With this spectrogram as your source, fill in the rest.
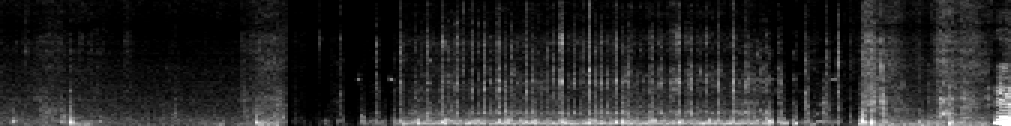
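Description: Sewing machine stitching two layers of fabric placed right sides together for a double coin purse, a steady fast mechanical whir with rapid needle patter running for about three seconds, framed by brief handling noises and short pauses.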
